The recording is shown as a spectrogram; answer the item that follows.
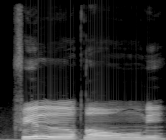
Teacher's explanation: Fil alif lam qamariyah tandanya sukun. Qaw sifat lin lentur lemes, tidak boleh disentak, tidak boleh didengungkan.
